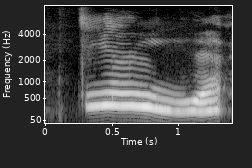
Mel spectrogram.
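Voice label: "jin1yu2", Mandarin Chinese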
